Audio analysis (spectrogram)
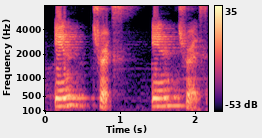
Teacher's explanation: American speakers do not pronounce this word in 3 syllables, but they only pronounce this word into 2 syllables.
